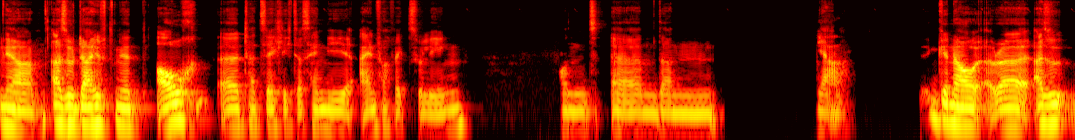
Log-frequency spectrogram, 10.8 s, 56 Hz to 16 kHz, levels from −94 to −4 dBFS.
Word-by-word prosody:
ja, 95 -4 +3
also 115 0 +4
da 105 +1 +5
hilft’s 110 0 +2
mir 100 -1 0
auch, 130 - +6 0.2
äh, 100 +1 -1
tatsächlich, 100 -2 -6
das 85 0 -7
Handy 95 -2 -3
einfach 95 +3 -5
wegzulegen, 85 +4 -7 0.9
und, 90 -1 -7
ähm, 85 -1 -4
dann 165 -1 -6 1.0
ja, - - -5 0.7
genau, 115 -7 +4
äh 105 +1 +2
also 115 +1 +3
100 Hz, 105 wpm, -29 LUFS, 90-110 Hz, 1.0 s, auch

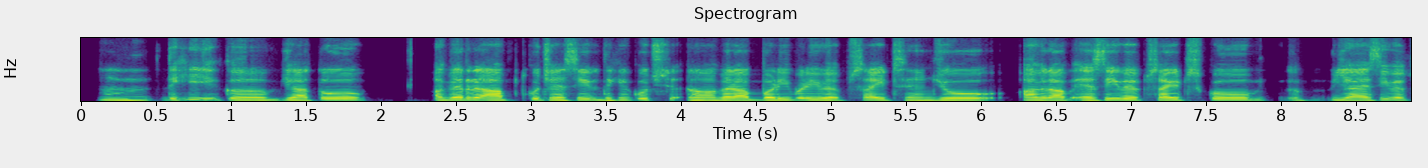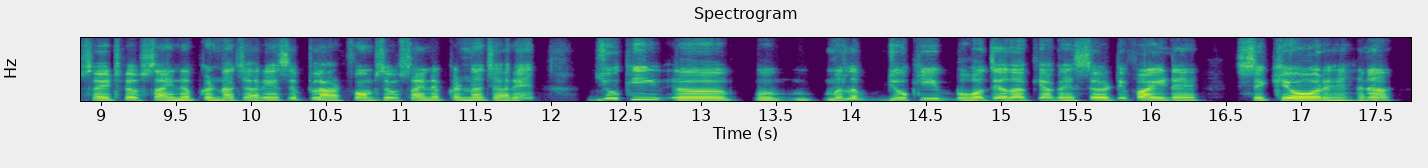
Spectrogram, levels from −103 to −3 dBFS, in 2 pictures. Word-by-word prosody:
हुँ, 150 -4 -3
देखिए 185 +5 -4
1 135 - -14 0.4
या 125 -2 +3
तो 165 +4 +1 0.5
अगर 165 +4 +3
आप 135 0 +5
कुछ 170 -4 -3
ऐसी 130 +5 0
देखिए, 135 +4 -4
कुछ 180 +4 -4
अगर 125 +2 +2
आप 145 0 +5
बड़ी-बड़ी 135 +2 +2
वेबसाइट्स 120 -1 0
हैं, 115 -1 -3
जो 135 +2 +2 0.2
अगर 130 +3 +3
आप 155 0 +3
ऐसी 185 +9 +1
वेबसाइट्स 160 -3 +1
को 170 - +3 0.7
या 145 +4 +1
ऐसी 135 +5 -2
वेबसाइट्स 145 -2 -1
पे 165 - +2
साइन 125 - 0
अप 135 - -2
करना 125 0 0
चाह 120 -1 -4
रहे 125 +1 -2
हैं, - - 0
ऐसे 140 - -5
प्लेटफ़ॉर्म 125 +3 0
से 155 - -1
साइन 135 0 -1
अप 135 - -5
करना 125 0 -1
चाह 120 - -3
रहे 135 - -3
हैं, - - -8 0.5
जो 205 - +2
कि 240 -1 +1
अ, 140 -7 +2 0.7
मतलब 175 +5 -3 0.2
जो 155 - -1
कि 185 0 -4 0.2
बहुत 140 +2 +2
ज़्यादा 145 +1 +2
क्या 135 - -4
कहें, 120 - -2
सर्टिफ़ाइड 130 +2 +2
है, 125 +1 -1 0.3
सिक्योर 140 0 +6
हैं, 125 -1 -3
है 145 - -7
ना? 165 - +1
135 Hz, 195 wpm, -18 LUFS, 125-155 Hz, 0.7 s, सिक्योर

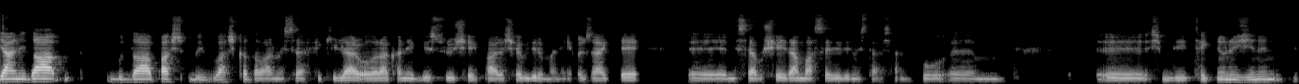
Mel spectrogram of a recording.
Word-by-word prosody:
yani, 130 -1 +7
daha, 135 0 +9 0.4
bu 250 -1 -6
daha 125 -1 +6
baş 125 0 +5
bir 105 -1 -6
başka 115 0 -1
da 95 - 0
var, 90 -1 -1
mesela, 90 +1 -4
fikirler 100 0 +1
olarak, 95 +1 +1
hani, 95 -1 -2
bir 100 -1 -2
sürü 100 - -4
şey 95 -1 -3
paylaşabilirim, 95 0 -1
hani, 85 0 -11
özellikle, 95 0 -1 0.5
eee, 90 -1 -1
mesela 95 0 -1
bu 95 - -10
şeyden 95 0 +1
bahsedebilirim 90 -1 -2
istersen, 85 0 -13
bu, 90 +1 -6
emm, 85 -1 -7 0.9
eee, 95 -1 -1
şimdi 100 0 -4
teknolojinin 115 +2 -2
95 Hz, 140 wpm, -24 LUFS, 90-110 Hz, 0.9 s, daha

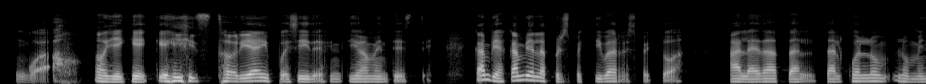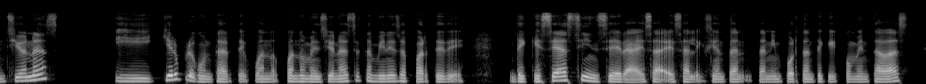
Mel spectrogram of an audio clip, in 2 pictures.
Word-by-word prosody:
Guau, - - -5 0.5
oye, 125 -4 +4
que 130 -1 +4
que - - +2
historia 150 0 +4
y, 160 - +3
pues 125 -3 -4
sí, 130 0 +2
definitivamente, 130 0 -2
este, - - -13 0.4
cambia 165 -11 +4
cambia 195 +5 +5
la 160 -3 +4
perspectiva 140 +1 -2
respecto - - -9
a - - -7 0.4
a 135 0 +3
la 125 -1 +2
edad 135 +1 +2
tal 125 -1 -2
tal 130 +1 -2
cual 145 -1 0
lo 150 -1 0
lo 140 -2 -4
mencionas, 165 - 0 0.5
y 140 -2 -3
quiero 210 +6 +5
preguntarte 130 - -2
cuando 130 0 -4
cuando 135 -1 0
mencionaste 135 +6 -1
también 140 -5 0
esa 145 0 0
parte 130 -1 -1
de - - -4 0.4
de 130 -3 0
que 135 0 -1
seas 185 +4 +3
sincera 130 - +2
esa 125 +2 +1
esa 130 +1 0
lección 130 -2 -4
tan 125 +1 -3
tan 125 +1 -4
importante 125 0 -2
que 125 0 -5
comentabas. 125 +5 -1
135 Hz, 150 wpm, -23 LUFS, 125-150 Hz, 0.5 s, cambia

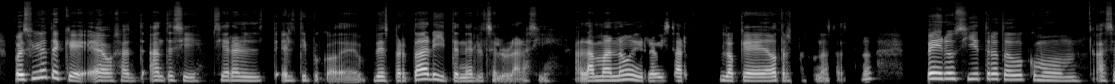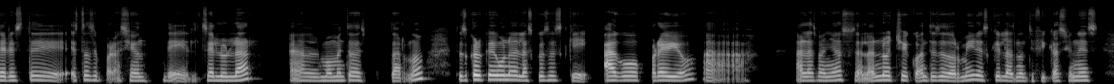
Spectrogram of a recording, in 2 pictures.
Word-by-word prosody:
Pues 230 +1 +9
fíjate 300 -1 +3
que, 485 - +4
eh, 180 - +4
o 175 - +1
sea, 175 -1 -3
ant 165 -1 -7
antes 195 0 0
sí, 165 -2 -4
sí 195 - -5
era 185 0 +3
el 175 -1 -2
el - - -2
típico - - -5
de - - -6
despertar 185 +6 +4
y 215 -5 +2
tener 160 0 +1
el - - -9
celular - - -3
así, - - -10 0.2
a - - -1
la - - +7
mano 185 +5 +5
y 200 - +3
revisar 170 +1 +1 0.3
lo 180 -2 +3
que 170 -1 +5
otras 175 -1 +2
personas 165 - -10
hacen, - - -15
¿no? - - -5 0.5
Pero 265 0 +9
sí 255 -1 -1
he - - -2
tratado 225 -4 +2
como, 185 -4 -1
mm, 170 -1 -8
hacer 190 +1 -2
este 190 -2 -4
esta 210 - -4
separación 180 -4 -6
del 150 - -5
celular 190 +6 0 0.3
al 175 -1 -4
momento 180 +1 -2
de - - 0
despertar, 155 -3 -7
¿no? 245 +5 0 0.2
Entonces, 195 0 -6
creo 220 0 +6
que 215 0 +3
una 215 0 +3
de 205 - +1
las 190 -1 -3
cosas 195 0 -5
que 155 - -7
hago 190 0 +2
previo 185 +4 +1
a - - -8 0.4
a - - 0
las 180 0 -1
mañanas, 185 +3 -3
o - - -16
sea, - - -5
en - - -3
la - - 0
noche 195 0 -1
cu - - -3
antes 185 +1 -3
de 190 - 0
dormir, 180 +5 -1
es 205 -3 -2
que 190 - -4
las 175 -2 -2
notificaciones 170 +3 -5
185 Hz, 205 wpm, -22 LUFS, 175-205 Hz, 0.5 s, Pues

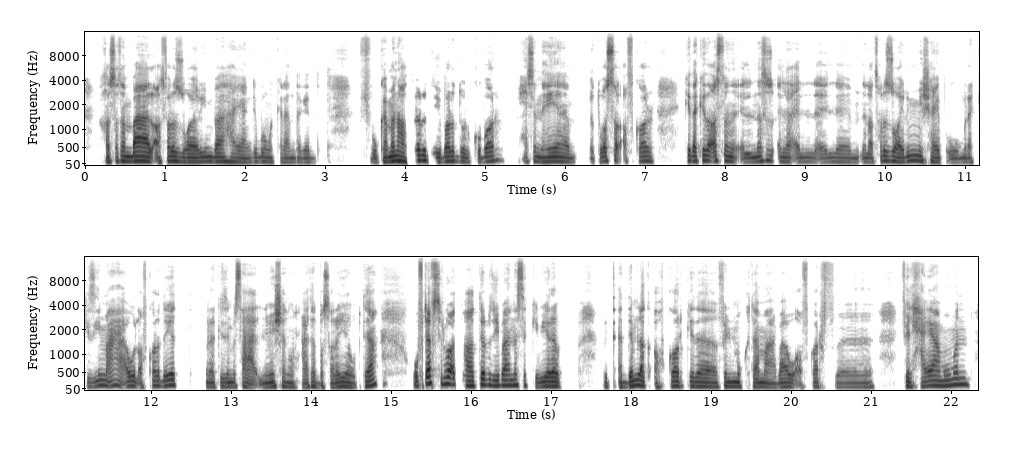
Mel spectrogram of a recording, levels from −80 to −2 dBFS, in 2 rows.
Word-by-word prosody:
خاصةً 120 +3 0
بقى 125 0 +8
الأطفال 120 +2 +2
الصغيرين 115 0 +2
بقى 115 0 +2
هيعجبهم 110 +1 -3
الكلام 100 -1 -7
ده 100 - -8
جدًا، 100 -1 -9 0.5
ف - - -13
وكمان 110 +6 +3
هَتِرضي 130 0 +2
برضه 125 0 +1
الكُبّار 120 +7 -2 0.2
بحيث 110 +2 -4
إن 115 -3 -1
هي 110 -2 +1 0.2
بتوصّل 120 +1 +2
أفكار 125 0 -3 0.4
كده 140 -2 +2
كده 140 +2 +2
أصلًا 130 -3 0
الناس 110 +6 -1
ال 115 -5 -3
ال 110 0 -5
ال 110 +2 -6 0.3
الأطفال 105 +3 -4
الصغيّرين 125 -2 +1
مش 125 -2 0
هيبقوا 100 -2 -4
مركزِين 110 +6 -4
معاها 140 +1 0
أوي 125 +2 +2
الأفكار 115 +6 -3
ديَّة، 140 +3 +2 0.4
مركزين 110 +1 -2
بس 115 +2 0
على 115 - 0
الanimation 110 +4 +2
والحاجات 100 +1 -5
البصرية 105 +1 0
وبتاع، 125 +8 +1 0.5
وفي - - +2
نفْس 190 -1 +4
الوقت 180 -2 +5
هترضي 135 +2 +3
بقى 145 0 +3
الناس 145 0 +2
الكبيرة 120 -1 +3 0.5
بتقدِم 115 +5 0
لَك 135 -3 +5
أفكار 125 +5 -1
كده 115 -3 0
في 105 - -9
المجتمع 110 -3 0
بقى 105 +3 0
وأفكار 115 +1 -5
في 100 +1 -8 0.3
في 125 - 0
الحياة 120 +3 +1
عمومًا، 150 +5 +2
115 Hz, 165 wpm, -24 LUFS, 105-130 Hz, 0.5 s, بقى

